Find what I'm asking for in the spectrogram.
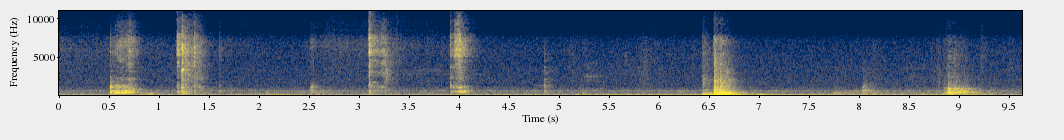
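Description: Spoon scrapes and clinks against a pot or bowl while ingredients for a sweet, sour and spicy elephant apple (chalta) pickle are stirred together, a handful of sharp knocks spaced a second or two apart over a low steady hum.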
